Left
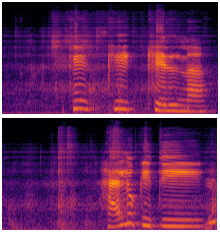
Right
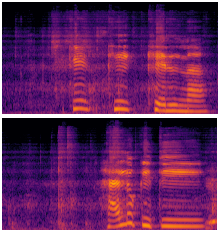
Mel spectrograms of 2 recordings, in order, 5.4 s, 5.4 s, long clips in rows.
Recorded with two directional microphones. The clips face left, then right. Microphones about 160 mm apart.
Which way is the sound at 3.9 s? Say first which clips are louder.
Right 4 dB; 35° right (ahead or behind).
